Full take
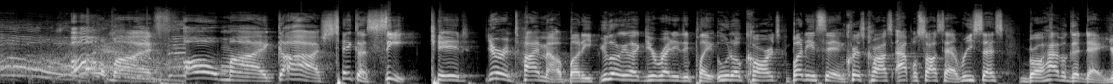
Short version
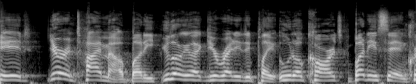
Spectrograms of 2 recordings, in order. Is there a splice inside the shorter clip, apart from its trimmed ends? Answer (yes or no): no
